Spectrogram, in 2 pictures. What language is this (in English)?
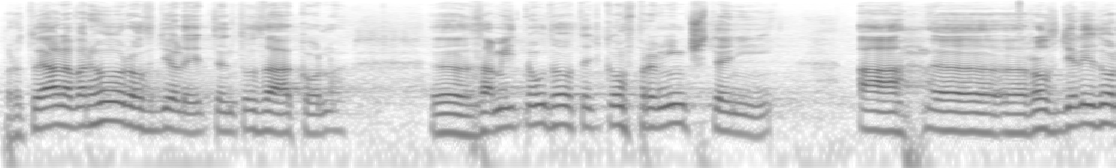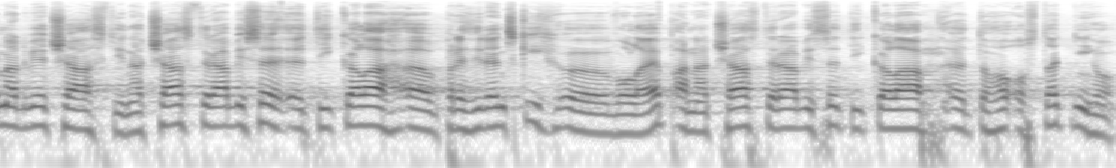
Czech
